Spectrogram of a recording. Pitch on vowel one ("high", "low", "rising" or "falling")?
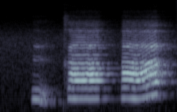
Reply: low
